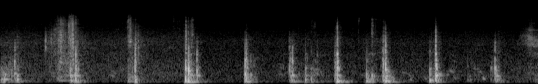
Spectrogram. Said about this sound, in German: Wo wir drauflaufen, man hört es vielleicht auch so ein bisschen, ist ein Holzsteg.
